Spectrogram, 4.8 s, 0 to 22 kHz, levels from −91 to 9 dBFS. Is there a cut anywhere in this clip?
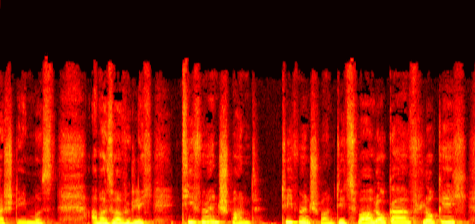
yes; 1 cut; at 3.7 s

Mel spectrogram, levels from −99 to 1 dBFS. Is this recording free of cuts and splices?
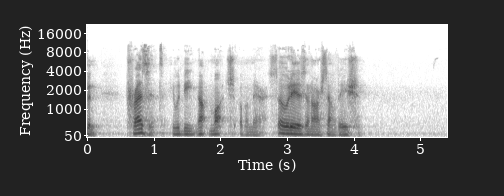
no; 1 cut; at 2.7 s

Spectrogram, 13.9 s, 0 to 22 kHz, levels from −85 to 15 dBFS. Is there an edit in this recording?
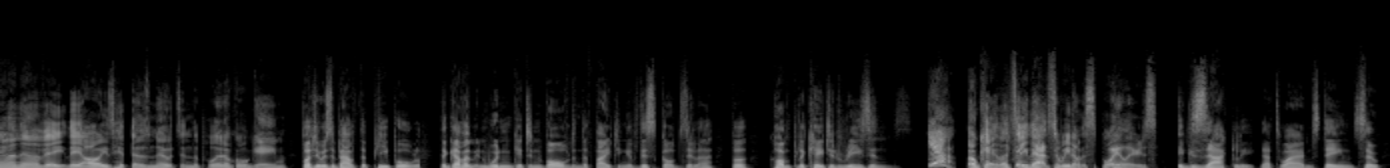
yes; 5 cuts; at 7.2 s, 9.2 s, 10.1 s, 10.8 s, 11.7 s

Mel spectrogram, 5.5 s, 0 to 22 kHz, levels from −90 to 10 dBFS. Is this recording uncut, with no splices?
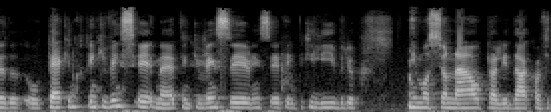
no; 3 cuts; at 2.5 s, 3.0 s, 3.9 s

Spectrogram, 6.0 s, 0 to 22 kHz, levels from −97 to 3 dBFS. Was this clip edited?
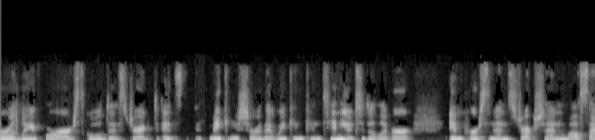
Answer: no; 0 cuts

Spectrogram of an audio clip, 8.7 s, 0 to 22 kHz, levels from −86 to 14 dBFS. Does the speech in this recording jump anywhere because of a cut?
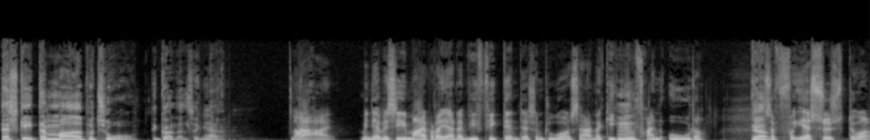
no; 0 cuts

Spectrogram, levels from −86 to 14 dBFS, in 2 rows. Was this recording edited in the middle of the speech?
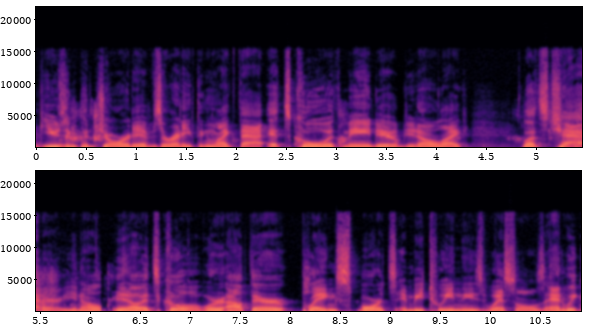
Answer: yes; 1 cut; at 6.1 s

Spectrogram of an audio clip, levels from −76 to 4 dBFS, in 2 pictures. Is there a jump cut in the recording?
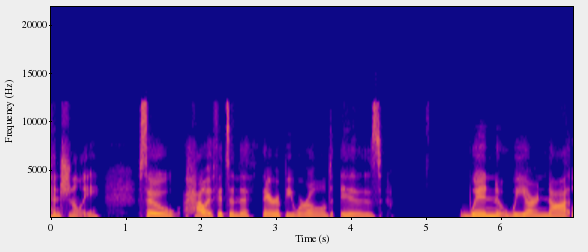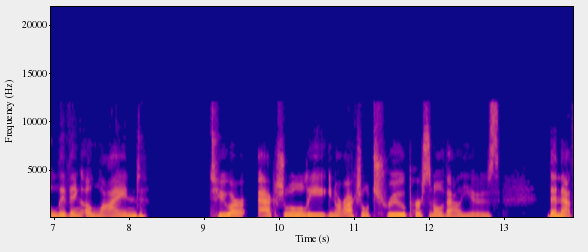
no; 0 cuts

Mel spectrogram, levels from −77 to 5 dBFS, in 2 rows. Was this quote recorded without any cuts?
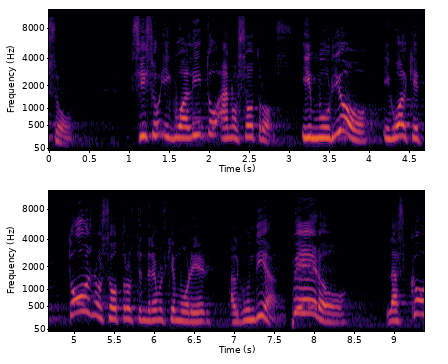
no; 2 cuts; at 3.1 s, 7.6 s

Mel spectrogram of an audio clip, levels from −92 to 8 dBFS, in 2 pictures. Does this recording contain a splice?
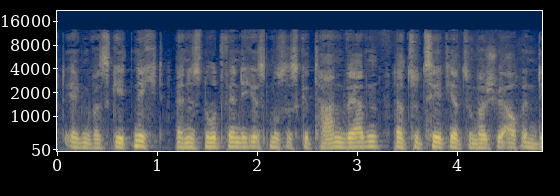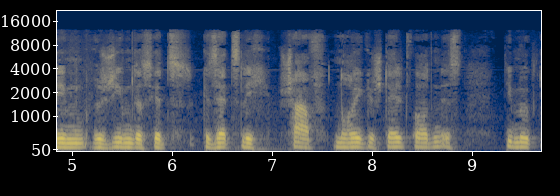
yes; 2 cuts; at 1.1 s, 3.3 s

